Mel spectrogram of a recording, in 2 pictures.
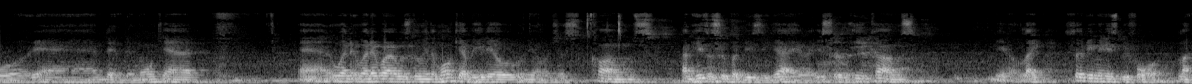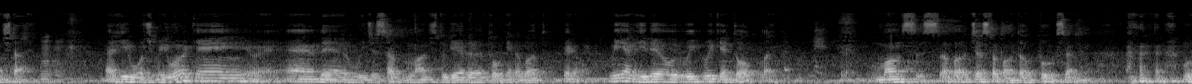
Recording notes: Comikaze 2015. Rage across Stan Lee’s Comikaze in Los Angeles. Listen to the live panel.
